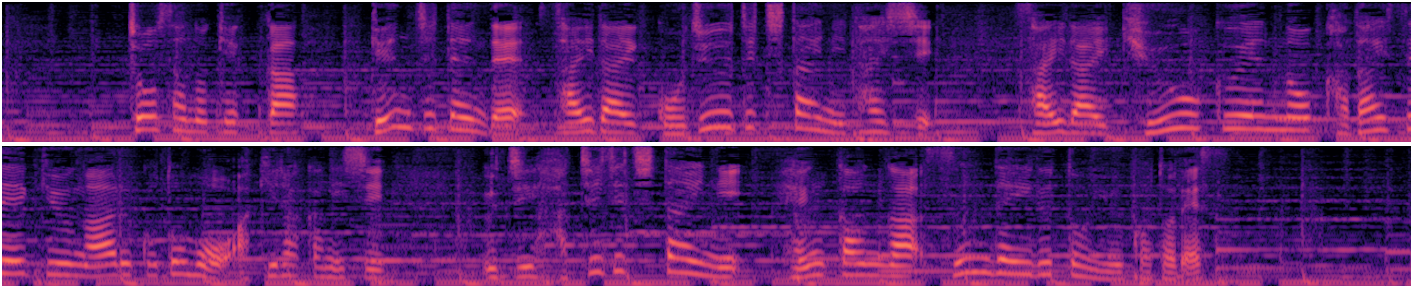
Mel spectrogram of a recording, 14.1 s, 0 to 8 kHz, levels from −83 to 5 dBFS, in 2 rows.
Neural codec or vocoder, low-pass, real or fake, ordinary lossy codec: none; none; real; none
